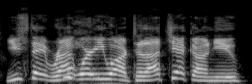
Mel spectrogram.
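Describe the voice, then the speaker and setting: A man playing a gruff, impatient, suspicious father in an old-time radio drama, talking in a curt, blustery way. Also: sits high, normal speed, bright, forceful tone.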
